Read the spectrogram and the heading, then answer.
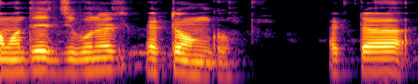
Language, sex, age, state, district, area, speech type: Bengali, male, 18-30, West Bengal, Uttar Dinajpur, urban, spontaneous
